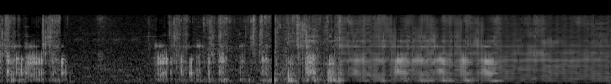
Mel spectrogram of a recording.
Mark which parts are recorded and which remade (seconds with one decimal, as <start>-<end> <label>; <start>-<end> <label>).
0.0-3.4 recorded; 3.4-6.1 remade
